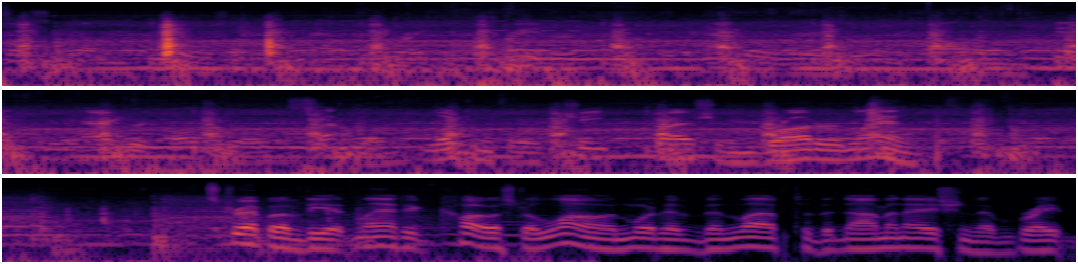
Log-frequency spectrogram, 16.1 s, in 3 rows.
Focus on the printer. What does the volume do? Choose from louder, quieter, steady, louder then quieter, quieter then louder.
quieter.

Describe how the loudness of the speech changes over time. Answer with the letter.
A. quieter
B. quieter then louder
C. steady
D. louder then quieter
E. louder
D.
